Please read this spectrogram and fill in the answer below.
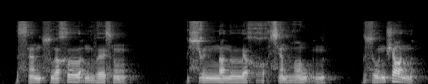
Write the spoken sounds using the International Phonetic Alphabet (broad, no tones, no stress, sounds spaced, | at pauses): s ã n sʷ a χ lː ɑ̰ n v ɜ s õ | ɕ ɵ nː ɑ n lː ɜ χ ʁʷ ə χ ɕ ɑ̃ n v ɑ̃ w o̰ n | z o n ʃ ɑ n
